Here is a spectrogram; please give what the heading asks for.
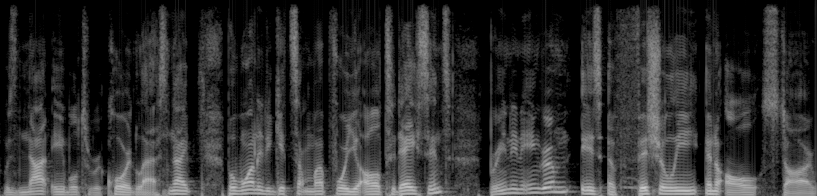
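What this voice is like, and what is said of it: Rough, sick-sounding voice. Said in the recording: “Forgive my voice, still kind of fighting off a cold”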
